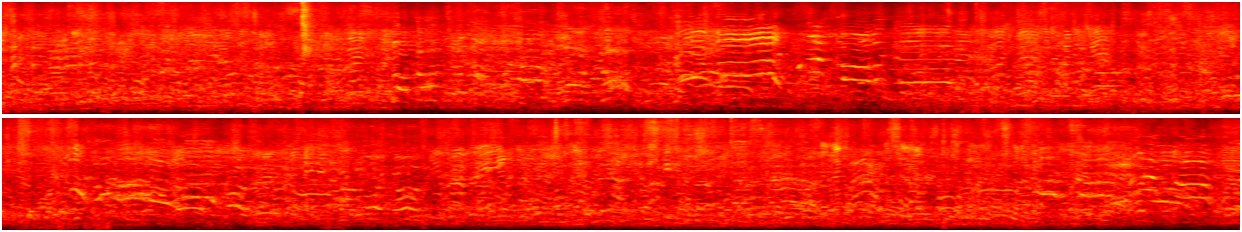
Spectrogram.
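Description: Crowd of spectators chattering, many voices overlapping at once, a steady hubbub.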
